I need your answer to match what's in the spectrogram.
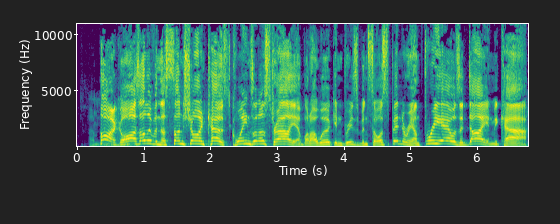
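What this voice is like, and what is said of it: Put-on Australian accent. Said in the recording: “I just added the Australian accent”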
